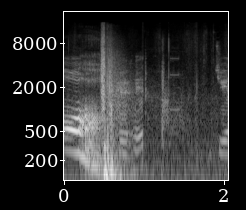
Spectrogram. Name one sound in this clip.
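An assault rifle fires a shot.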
